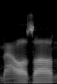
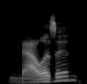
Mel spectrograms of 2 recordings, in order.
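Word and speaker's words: Malazan: Steven on fanty that it's not pronounced malison which was exactly how I was saying it too it might Malin or something I I might still be saying it wrong but I know it's not malison but either way um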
